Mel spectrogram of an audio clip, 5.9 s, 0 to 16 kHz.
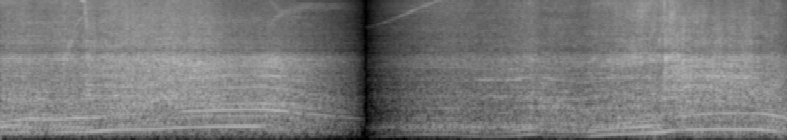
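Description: Off-road 4x4's engine revving hard under load as it climbs out of a dirt trench. The revs climb and drop back twice, broken by a brief silence about halfway.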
